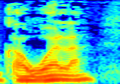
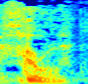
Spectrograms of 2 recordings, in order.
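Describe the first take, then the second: First: "Cahuala" con K dura inicial, ca-hua-la; pronunciación dudosa. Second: "Jaula" con jota inicial, ja-u-la; pronunciación corregida. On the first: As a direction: decir "Cahuala" con C de casa, sin jota. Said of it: "no sé si está bien pronunciado". ("Cahuala" pronunciado con ca fuerte) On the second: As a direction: decir "Jaula" con J gutural como en jamón. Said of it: "creo que es Jaula". ("Jaula" pronunciado con jota) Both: Shown as a demonstration.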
